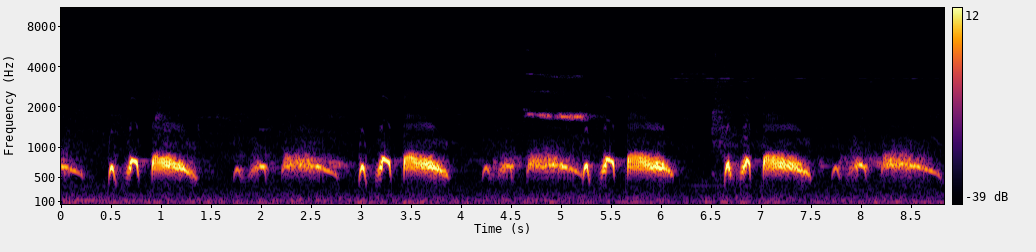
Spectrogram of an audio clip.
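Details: Decoy spotted dove calling to provoke kept doves into cooing. Repeated phrases of short rapid notes, each ending in a drawn-out, mellow, slightly descending coo. A faint thin high tone runs in the background.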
